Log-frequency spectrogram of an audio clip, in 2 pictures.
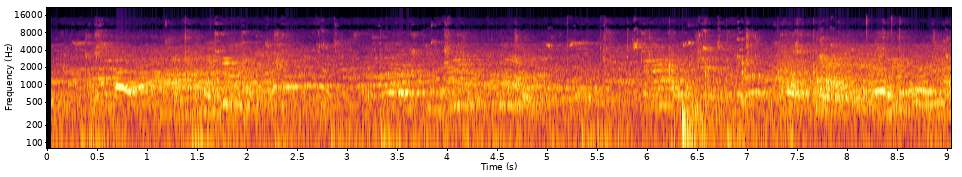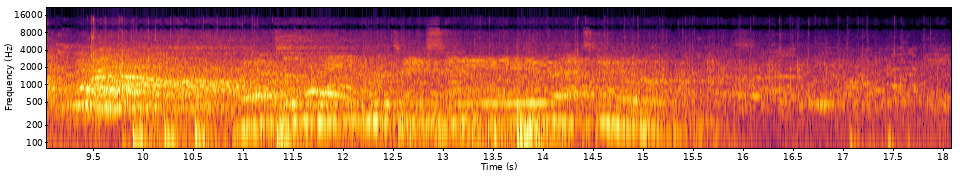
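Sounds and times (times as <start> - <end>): crowd chatter and shouts: 0.0 - 18.0
basketball bouncing on hardwood: 13.6 - 14.1.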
